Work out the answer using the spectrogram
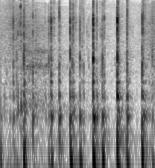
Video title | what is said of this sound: ASMR Book Haul - Tapping, Scratching, Rubbing book triggers. | And as you can hear, it makes some really nice soft tapping sounds of this book, because it's a paperback book with a nice matte cover, so nothing too loud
